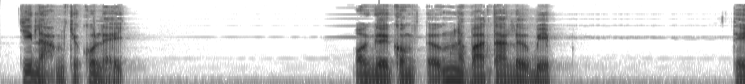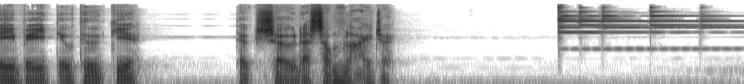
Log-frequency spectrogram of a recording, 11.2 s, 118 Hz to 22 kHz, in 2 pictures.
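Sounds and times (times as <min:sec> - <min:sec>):
low steady hum: 0:00.0 - 0:11.1
speech: 0:00.2 - 0:01.0, 0:02.6 - 0:04.2, 0:05.5 - 0:06.7, 0:07.4 - 0:08.6
bronze bell jingling: 0:09.8 - 0:11.1.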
